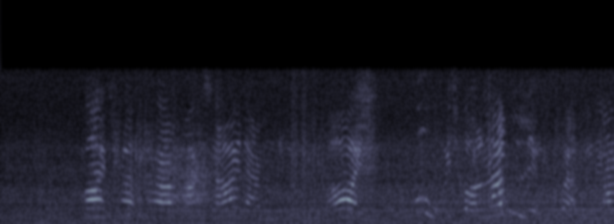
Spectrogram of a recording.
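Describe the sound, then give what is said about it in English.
A red tractor's engine rumbles low and steady as it approaches, with wind buffeting the microphone and indistinct voices rising over the drone at intervals. “Hey, tractor, Chris. Where? Just now coming.”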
